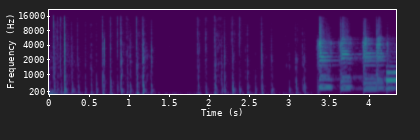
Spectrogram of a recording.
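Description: Computer keyboard typing: a quick run of keystrokes that stops a little over three seconds in. A short music cue of plucked notes follows.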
